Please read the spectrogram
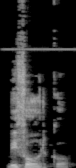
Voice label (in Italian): "biforco", vocabolario dialettale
